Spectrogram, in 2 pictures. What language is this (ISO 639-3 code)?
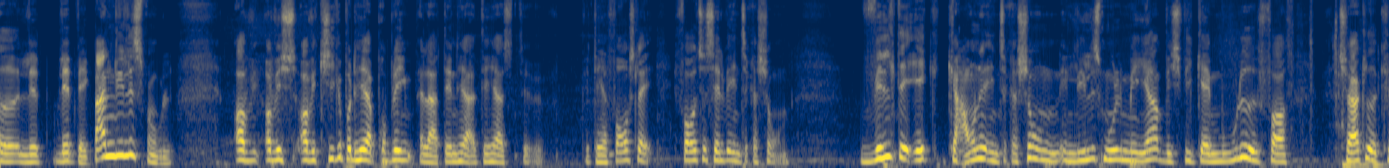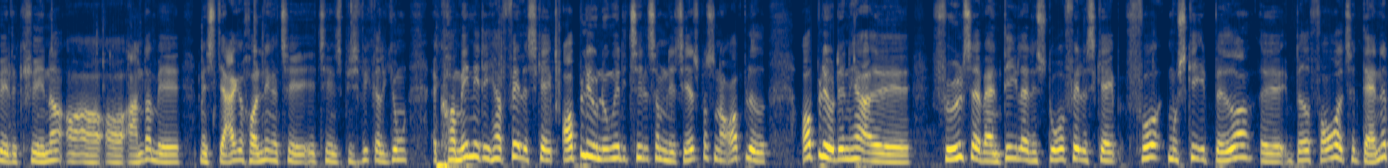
dan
